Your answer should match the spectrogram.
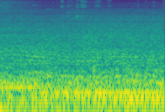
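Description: A steady low mechanical hum with a faint even rushing noise over it.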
